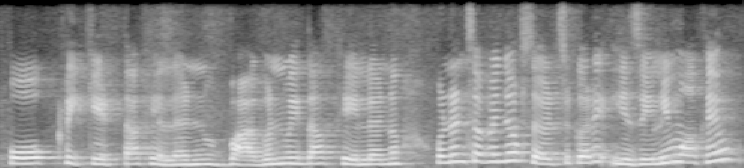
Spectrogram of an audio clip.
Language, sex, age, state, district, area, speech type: Sindhi, female, 18-30, Gujarat, Surat, urban, spontaneous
